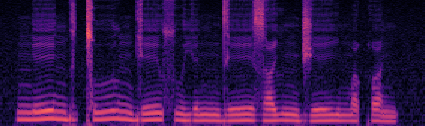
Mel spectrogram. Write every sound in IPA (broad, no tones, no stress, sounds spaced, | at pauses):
ŋ eː ŋ ɡ ɯ ǀ uː l ŋ ɡ eː sʷ ɯ j e ŋ n d eː z ɑ ʎ n d͡ʒ eː i̯ m o qʷ i ŋ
